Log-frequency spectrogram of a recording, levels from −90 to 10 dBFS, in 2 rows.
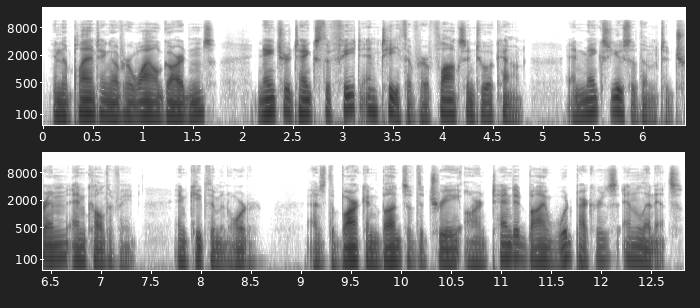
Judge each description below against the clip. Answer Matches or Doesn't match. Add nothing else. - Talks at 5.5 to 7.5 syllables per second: Matches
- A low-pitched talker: Matches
